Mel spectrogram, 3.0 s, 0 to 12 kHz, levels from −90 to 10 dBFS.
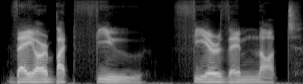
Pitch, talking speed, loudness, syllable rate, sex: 100 Hz, 140 wpm, -20 LUFS, 3.0 syllables/s, male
